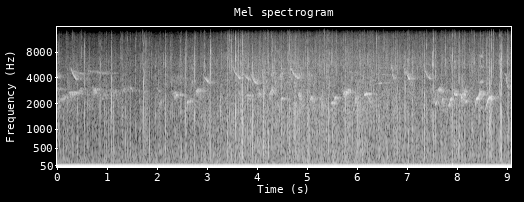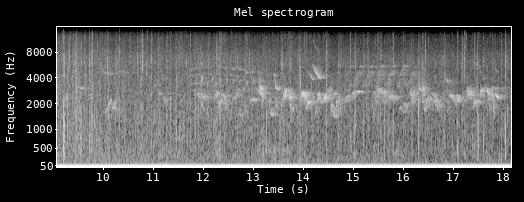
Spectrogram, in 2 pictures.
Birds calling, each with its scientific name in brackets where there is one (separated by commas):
Hawaii Creeper (Loxops mana), Hawaii Amakihi (Chlorodrepanis virens), Red-billed Leiothrix (Leiothrix lutea), Warbling White-eye (Zosterops japonicus)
